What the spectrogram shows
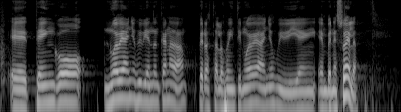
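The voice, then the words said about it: Venezuelan Spanish accent. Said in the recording (Spanish): “soy venezolano, se me escucha en el acento.”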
